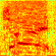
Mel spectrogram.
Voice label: "tight!", hgrunt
